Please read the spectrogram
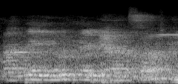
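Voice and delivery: ordinary talk, nothing marked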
